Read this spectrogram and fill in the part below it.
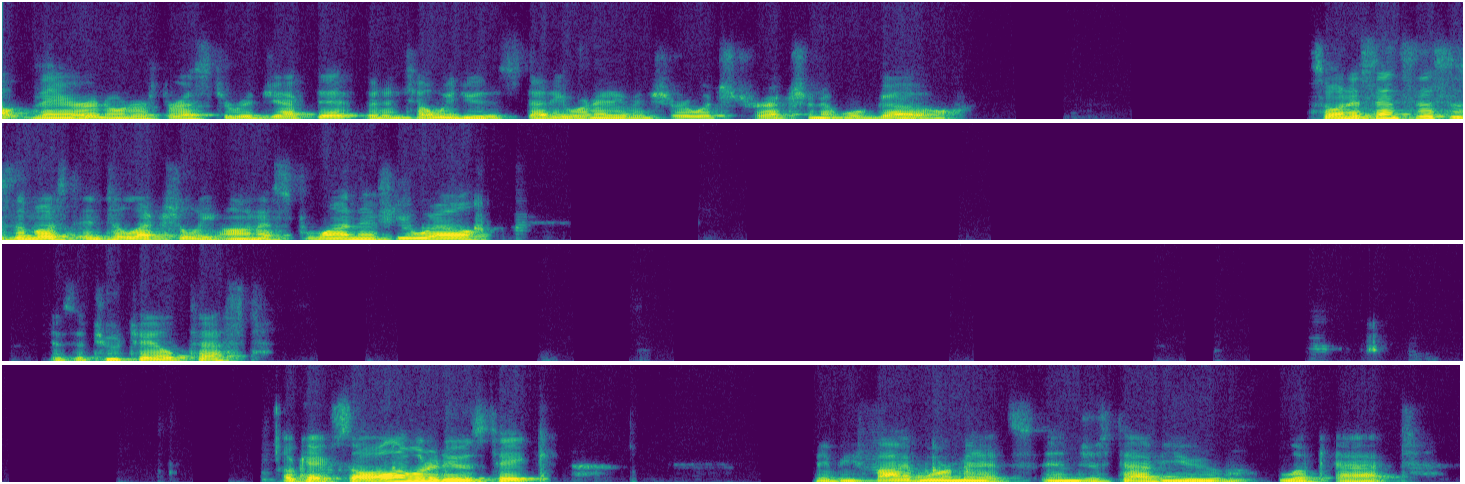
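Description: A middle-aged man speaks calmly through a microphone over an online call, pausing now and then.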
